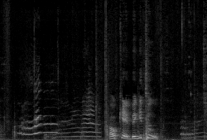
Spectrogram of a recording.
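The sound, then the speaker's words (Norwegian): Two cats meow in turn: drawn-out, rising mews followed by a louder, more insistent yowl and a final shorter cry, with a person speaking briefly between them. “den som er sulten, si mjau.”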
